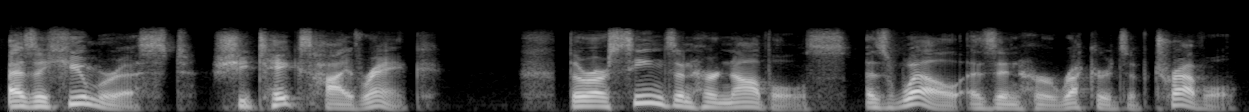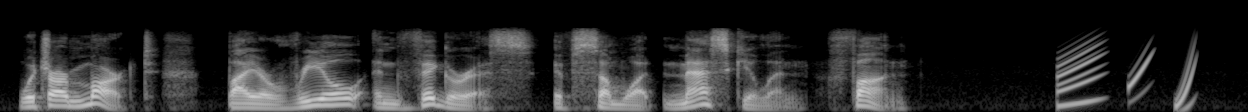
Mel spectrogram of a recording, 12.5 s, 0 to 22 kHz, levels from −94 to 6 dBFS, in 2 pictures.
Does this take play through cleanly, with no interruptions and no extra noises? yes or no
no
